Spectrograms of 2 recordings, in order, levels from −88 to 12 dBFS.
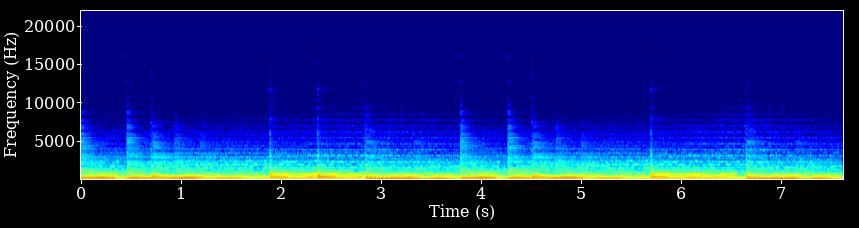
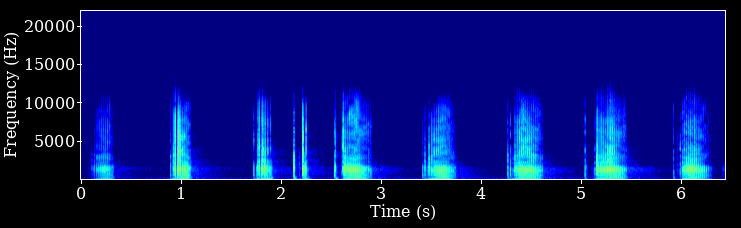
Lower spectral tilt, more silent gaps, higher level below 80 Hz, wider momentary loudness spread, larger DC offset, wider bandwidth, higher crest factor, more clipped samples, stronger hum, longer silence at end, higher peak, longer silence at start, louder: first, -10.5 dB/octave vs -1.5 dB/octave; neither; first, -24 dBFS vs -54 dBFS; second, 4 LU vs 14 LU; neither; second, 5.8 kHz vs 13 kHz; second, 12 dB vs 34 dB; neither; neither; second, 0 s vs 0.15 s; first, -4 dBFS vs -8 dBFS; second, 0 s vs 0.15 s; first, -18 LUFS vs -39 LUFS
